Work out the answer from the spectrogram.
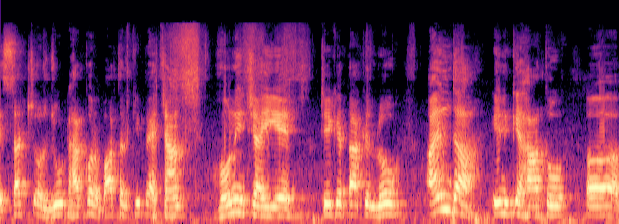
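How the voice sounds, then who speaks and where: Man, Pakistani accent, high-pitched voice, emphatic political commentary, repeated phrases, faint background noise. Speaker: political commentary video host. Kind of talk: informal political commentary, reading book excerpts.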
